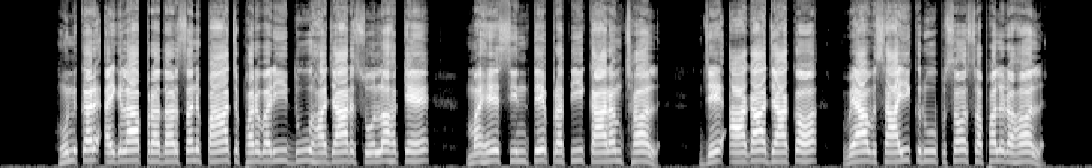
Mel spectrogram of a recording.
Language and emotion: Maithili, neutral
